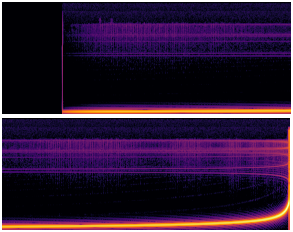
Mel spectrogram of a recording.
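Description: Synthetic pure-tone chirp, a sonified gravitational-wave signal of two black holes spiralling together: a low tone starts about a second in, rises slowly in pitch, then climbs faster near the end.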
